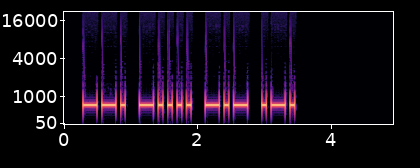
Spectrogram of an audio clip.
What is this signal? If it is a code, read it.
Morse code, heard as a keyed tone, about 17 wpm, 700 Hz. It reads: G6KR
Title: DXCC-100 Call Signs - 4 Characters - Repeated 2x - 17wpm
